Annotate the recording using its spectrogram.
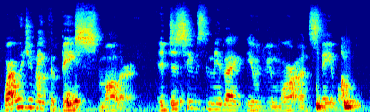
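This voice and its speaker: A man's voice: fairly high pitch, big pitch swings, moderate pace. A man tutoring a student over a video call, talking casually with lots of fillers and rhetorical questions. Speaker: math tutor. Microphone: computer mic on a video call. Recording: echoey room with faint background noise.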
